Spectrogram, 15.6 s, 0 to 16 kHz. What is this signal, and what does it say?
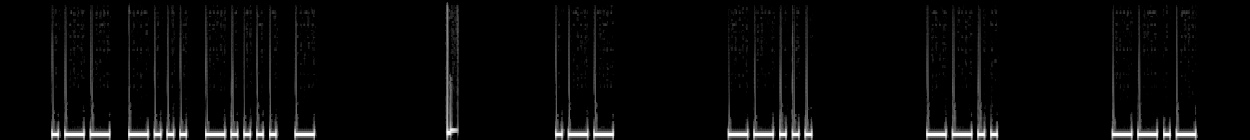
Morse code, heard as a keyed tone, about 15 wpm, spaced as for 8 wpm, 700 Hz. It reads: WB6T W7ZQ
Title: USA Call Signs - 4 Characters - 6x Character Spacing - 15wpm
